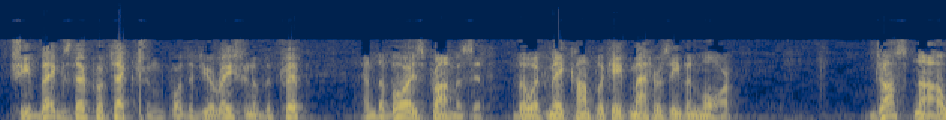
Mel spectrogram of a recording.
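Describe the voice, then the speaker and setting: A man's voice: mid-range voice, breathy edge. A man narrating an old-time radio adventure serial as its announcer. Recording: muffled vintage radio recording.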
